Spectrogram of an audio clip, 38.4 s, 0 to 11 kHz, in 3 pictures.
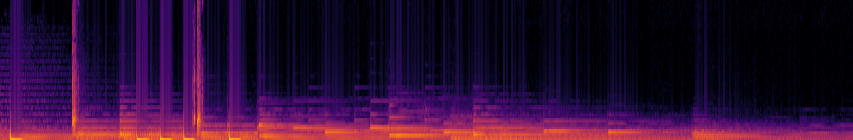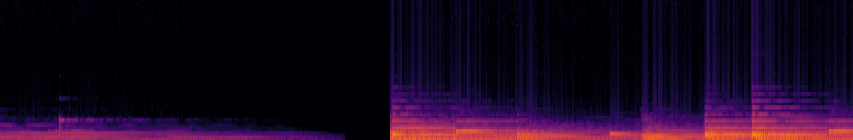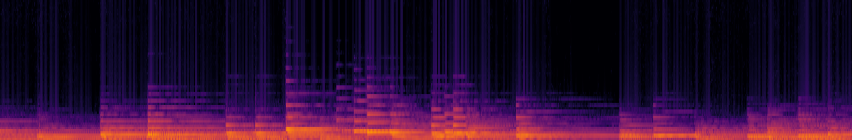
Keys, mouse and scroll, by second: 13.5 click, 15.9 click, 17.4 ctrl+z, 22.6 click, 25.8 click, 26.8 alt+click, 28.2 alt+click, 29.1 alt+right click, 33.5 alt+right click, 33.7 alt+click, 34.3 alt+click, 35.0 alt+right click, 36.0 alt+right click, 36.2 alt+click.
